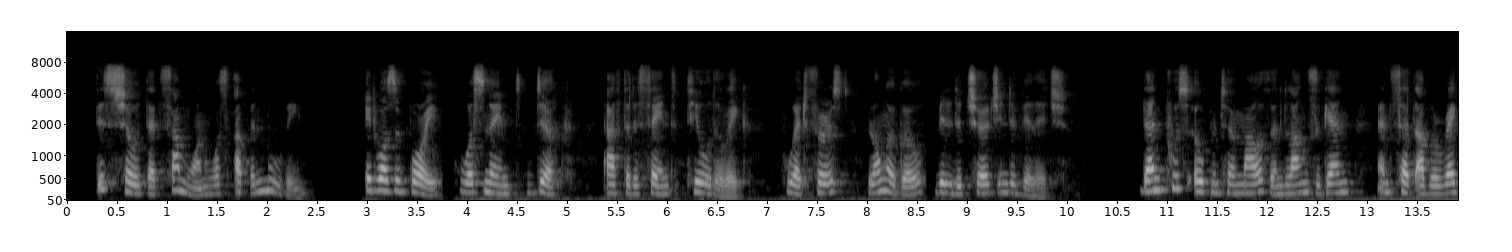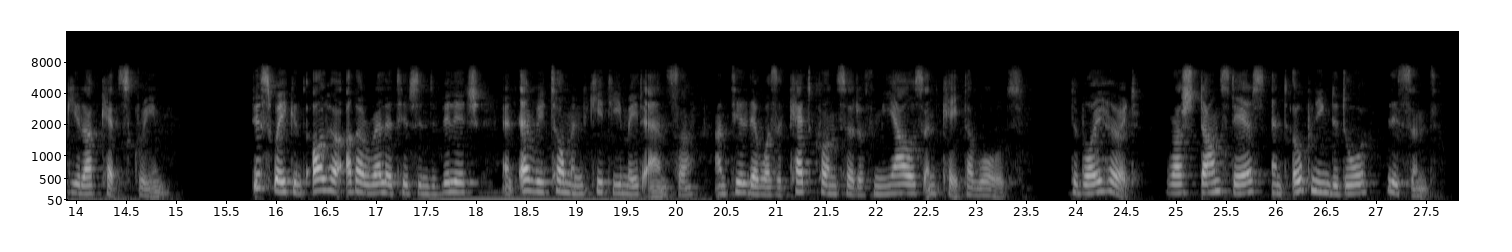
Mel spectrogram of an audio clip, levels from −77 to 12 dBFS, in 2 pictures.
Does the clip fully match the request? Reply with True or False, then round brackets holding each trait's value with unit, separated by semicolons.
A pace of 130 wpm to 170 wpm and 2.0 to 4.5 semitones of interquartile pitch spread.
False (180 wpm; 3.1 semitones)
